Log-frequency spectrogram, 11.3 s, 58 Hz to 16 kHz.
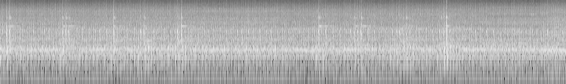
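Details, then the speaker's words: Yamaha Majesty scooter at idle about 1100–1200 rpm, CVT cover off: uneven sharp metallic clanks about every second; owner sees clutch shoes moving and slapping the bell, unsure if normal. "it's the shoes moving around in the or slapping against the Bell I'm not sure why unless that's normal"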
